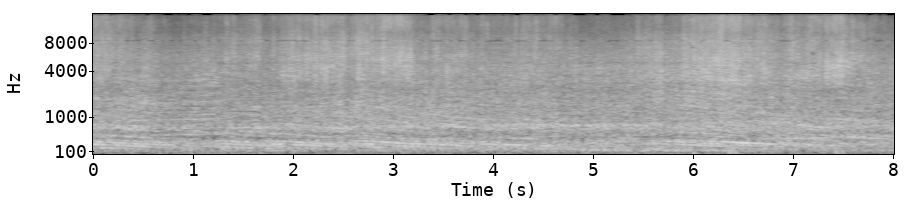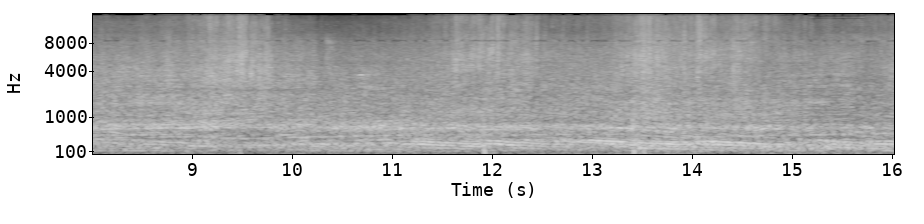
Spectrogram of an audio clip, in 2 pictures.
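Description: Several race car engines roar loudly, their pitch rising and falling as they pass.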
